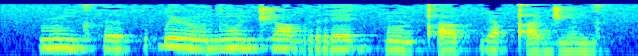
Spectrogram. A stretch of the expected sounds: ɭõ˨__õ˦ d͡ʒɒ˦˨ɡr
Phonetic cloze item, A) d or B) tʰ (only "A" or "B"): A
